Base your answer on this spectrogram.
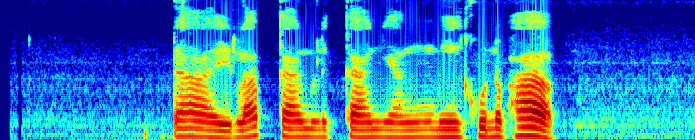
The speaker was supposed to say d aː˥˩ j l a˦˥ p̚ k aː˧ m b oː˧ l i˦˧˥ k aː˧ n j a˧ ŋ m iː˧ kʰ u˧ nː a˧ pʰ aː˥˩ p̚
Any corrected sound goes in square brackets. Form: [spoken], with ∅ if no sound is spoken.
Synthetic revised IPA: d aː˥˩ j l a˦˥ p̚ k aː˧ [n] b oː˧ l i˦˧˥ k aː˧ n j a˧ ŋ m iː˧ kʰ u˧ nː a˧ pʰ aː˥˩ p̚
